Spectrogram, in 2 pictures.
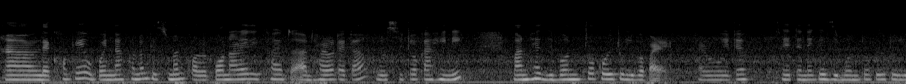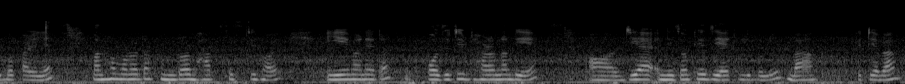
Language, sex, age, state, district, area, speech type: Assamese, female, 18-30, Assam, Jorhat, urban, spontaneous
